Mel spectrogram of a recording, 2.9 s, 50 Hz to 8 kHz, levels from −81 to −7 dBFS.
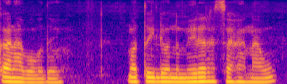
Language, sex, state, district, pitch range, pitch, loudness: Kannada, male, Karnataka, Koppal, 135-150 Hz, 145 Hz, -18 LUFS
